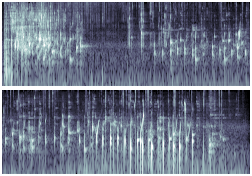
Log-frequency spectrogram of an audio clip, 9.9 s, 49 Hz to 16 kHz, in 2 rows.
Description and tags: Pouring liquid from a bowl into a bottle using a funnel. Recorded with an AT4021 mic into a modified Marantz PMD661.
